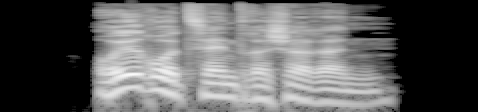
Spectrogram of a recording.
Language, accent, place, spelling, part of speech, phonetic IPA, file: German, Germany, Berlin, eurozentrischeren, adjective, [ˈɔɪ̯ʁoˌt͡sɛntʁɪʃəʁən], De-eurozentrischeren.ogg
- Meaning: inflection of eurozentrisch: 1. strong genitive masculine/neuter singular comparative degree 2. weak/mixed genitive/dative all-gender singular comparative degree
